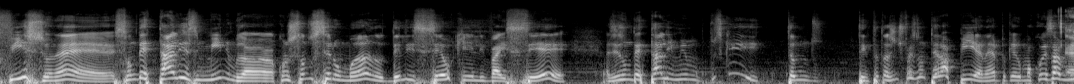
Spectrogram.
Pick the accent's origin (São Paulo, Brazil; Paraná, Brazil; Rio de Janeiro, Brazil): São Paulo, Brazil; Ipiranga; a gente é lá do Ipiranga, né? A banda, praticamente todo mundo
